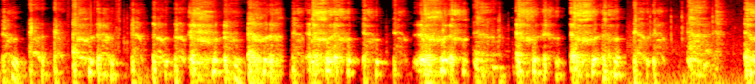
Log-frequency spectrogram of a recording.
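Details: Real persistent coughing fit in a man who coughed all evening and says coughing feels so bad his eyes are popping out: continuous loud, harsh, repeated coughing with barely a pause.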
